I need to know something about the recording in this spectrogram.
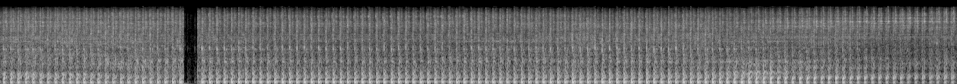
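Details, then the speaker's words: Honda ATC 200X three-wheeler, loud, started and revved a little. Crisp, even single-cylinder beat of about three and a half pops per second, no misses or knocks: healthy running. "This thing sounds like a beast."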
